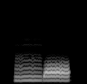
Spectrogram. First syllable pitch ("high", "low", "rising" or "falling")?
high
